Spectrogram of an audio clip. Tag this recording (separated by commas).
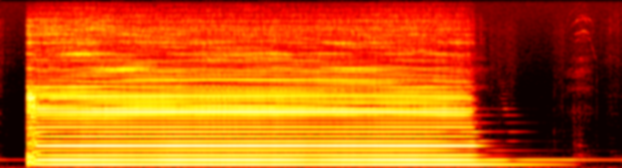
Bowed string instrument, Music, Musical instrument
